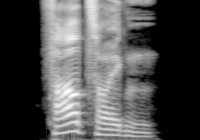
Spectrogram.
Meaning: dative plural of Fahrzeug
- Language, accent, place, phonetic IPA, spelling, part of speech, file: German, Germany, Berlin, [ˈfaːɐ̯ˌt͡sɔɪ̯ɡn̩], Fahrzeugen, noun, De-Fahrzeugen.ogg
